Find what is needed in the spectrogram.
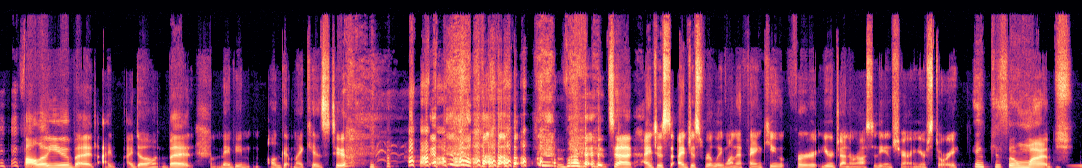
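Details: Adult speaker; typical adult speech.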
